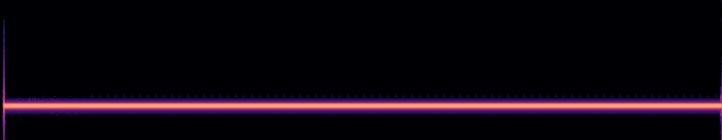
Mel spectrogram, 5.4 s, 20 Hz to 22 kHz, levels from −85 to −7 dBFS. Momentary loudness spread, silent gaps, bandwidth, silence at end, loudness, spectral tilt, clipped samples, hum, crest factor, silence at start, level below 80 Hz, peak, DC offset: 0 LU; none; 1.8 kHz; 0 s; -23 LUFS; 6.5 dB/octave; under 0.1%; 50 Hz at -115 dBFS; 4 dB; 0 s; under -90 dBFS; -20 dBFS; under 0.1%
